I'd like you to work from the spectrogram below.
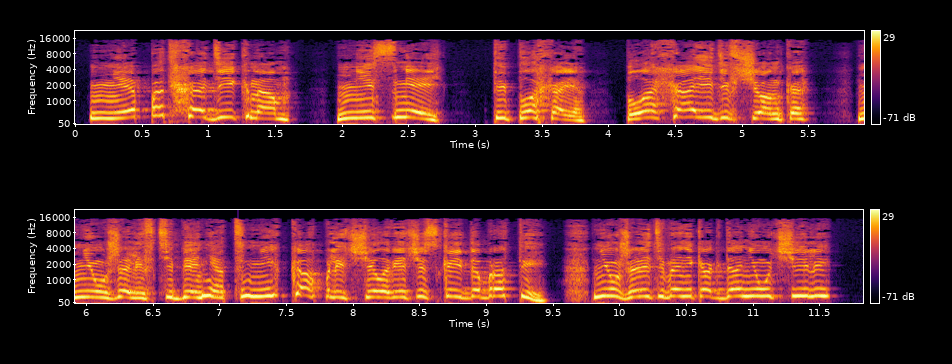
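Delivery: very high, quavering, frenzied, wild, trembling scream. A mother yells at the girl who followed her son: loud, wild, trembling. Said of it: "Громким, диким, дрожащим голосом".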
